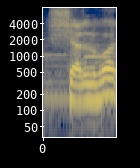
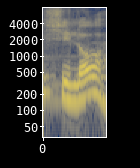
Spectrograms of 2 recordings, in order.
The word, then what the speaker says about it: شیلوہ: ترجمے میں آیا ہے۔ اس کا تلفظ شلوہ نہیں بلکہ شیلوہ ہے اور مطلب ہے سلامتی۔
